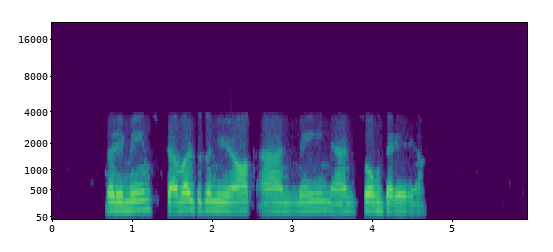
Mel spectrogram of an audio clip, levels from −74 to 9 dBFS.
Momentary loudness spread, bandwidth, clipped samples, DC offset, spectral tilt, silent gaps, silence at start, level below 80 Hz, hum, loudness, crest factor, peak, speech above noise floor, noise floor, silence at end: 6 LU; 4 kHz; under 0.1%; under 0.1%; -11.5 dB/octave; none; 0.65 s; -62 dBFS; none; -17 LUFS; 16 dB; -2 dBFS; 61 dB; -78 dBFS; 1.3 s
